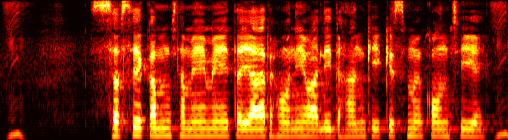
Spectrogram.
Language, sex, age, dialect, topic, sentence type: Hindi, male, 25-30, Garhwali, agriculture, question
